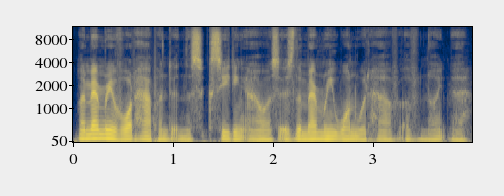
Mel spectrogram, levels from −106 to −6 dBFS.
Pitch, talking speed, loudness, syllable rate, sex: 95 Hz, 255 wpm, -22 LUFS, 7.2 syllables/s, male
